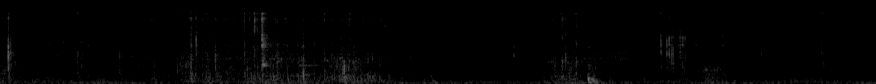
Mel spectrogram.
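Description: Faint rustling and light ticks of hands handling and arranging craft pieces, a glitter bow and ribbon on a plaque, in a near-silent room, with a few short bursts spread through it.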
